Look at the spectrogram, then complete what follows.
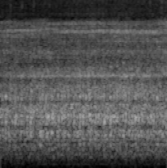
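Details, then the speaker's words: Repossessed car, reportedly not running but starts; steady fast metallic rattle over the idling engine, owner first thought motor mount, now suspects a pulley or water pump going bad up front; engine rattle. "She does make a noise that doesn't sound too healthy on it, so it does have something that needs fixed. I think it's something like maybe a motor mount."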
